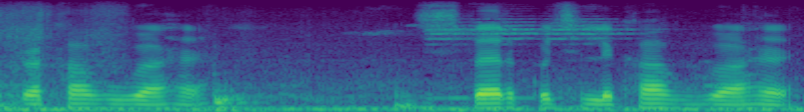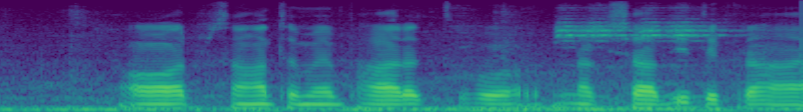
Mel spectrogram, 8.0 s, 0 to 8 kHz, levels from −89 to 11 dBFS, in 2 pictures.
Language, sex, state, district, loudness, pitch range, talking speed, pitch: Hindi, male, Madhya Pradesh, Bhopal, -19 LUFS, 90-115 Hz, 135 wpm, 110 Hz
